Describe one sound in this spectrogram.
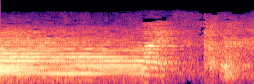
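An organ holds a final chord that stops suddenly.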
